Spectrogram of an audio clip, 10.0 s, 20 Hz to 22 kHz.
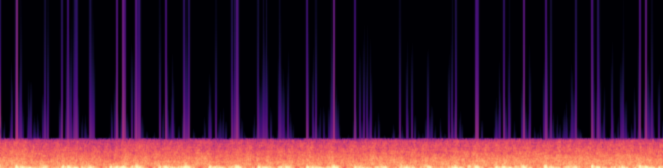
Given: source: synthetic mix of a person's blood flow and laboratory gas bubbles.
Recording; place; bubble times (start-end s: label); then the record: Doppler ultrasound of blood flow; precordium
no bubbles
From the record:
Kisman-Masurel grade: 000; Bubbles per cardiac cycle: 0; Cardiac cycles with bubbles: 0%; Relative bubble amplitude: no bubbles discernible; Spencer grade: 0 (complete lack of bubble signals)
